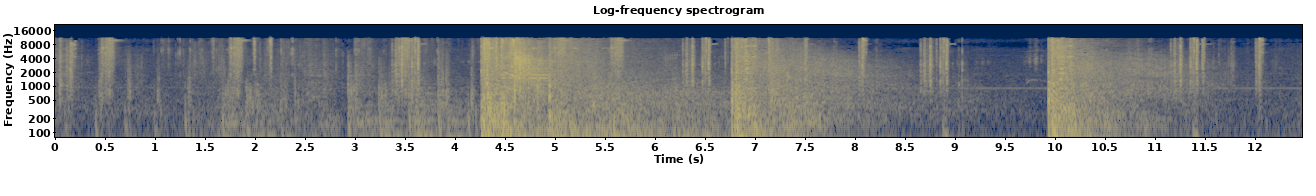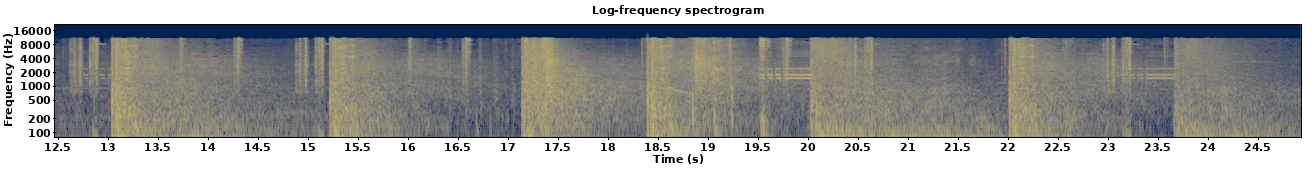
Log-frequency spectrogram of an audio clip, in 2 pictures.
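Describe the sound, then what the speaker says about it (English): Heavy sniper rifle shots in a video game, a series of loud, sharp, separate cracks spaced a few seconds apart, each one trailing off quickly, with some mechanical clicks between them. "I'm gonna no-scope him with the heavy sniper"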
